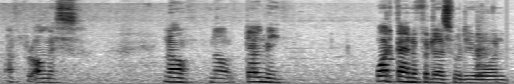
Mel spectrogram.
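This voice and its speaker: A man's voice: fairly high pitch, unhurried, mellow, lightly acted. A young man playing a devoted, eager-to-please clerk husband in an amateur radio drama, tender and reassuring. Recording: noisy amateur recording.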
